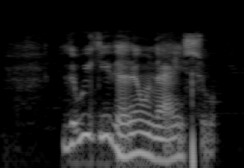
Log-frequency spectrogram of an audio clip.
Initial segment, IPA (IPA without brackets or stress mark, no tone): ð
